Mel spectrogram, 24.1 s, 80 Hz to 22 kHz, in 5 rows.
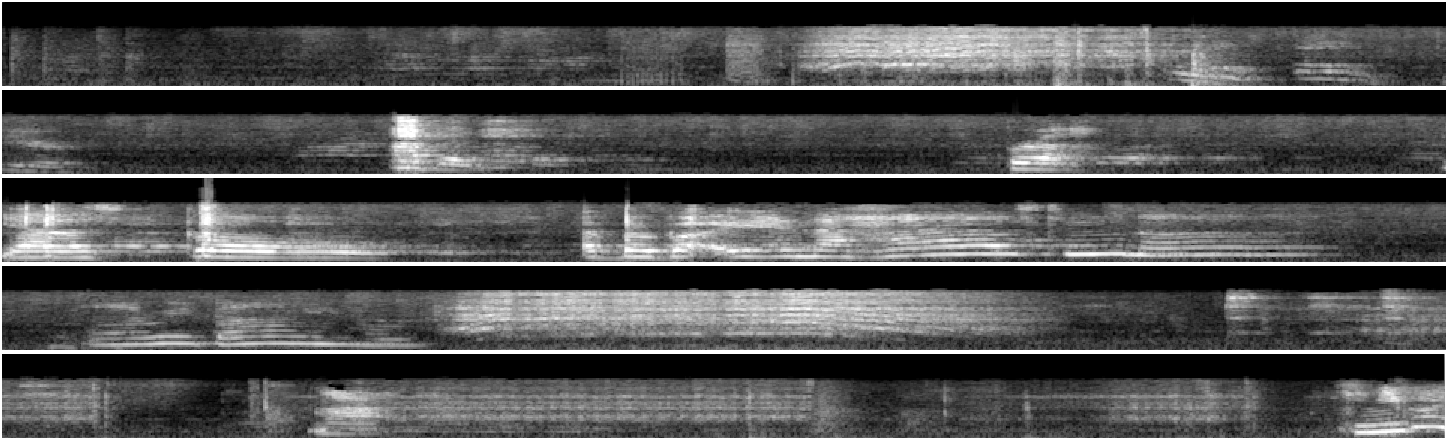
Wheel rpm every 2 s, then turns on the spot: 0, 60, 0, 0, 0, 0, 0, 10, 110, 20, 30, 20.
20-24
